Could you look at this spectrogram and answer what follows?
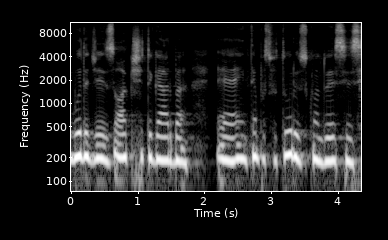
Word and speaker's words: Kshitigarbha: E o modo de escrever o nome de Kshitigarbha é K-S-H-K-S-H-T-I Garbha, Kshitigarbha. E a razão pela qual eu me confundo quando diz é que ela pronuncia Kshitagarbha.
